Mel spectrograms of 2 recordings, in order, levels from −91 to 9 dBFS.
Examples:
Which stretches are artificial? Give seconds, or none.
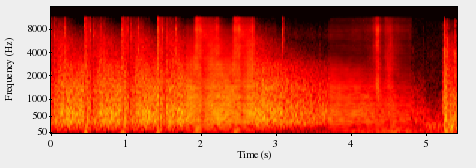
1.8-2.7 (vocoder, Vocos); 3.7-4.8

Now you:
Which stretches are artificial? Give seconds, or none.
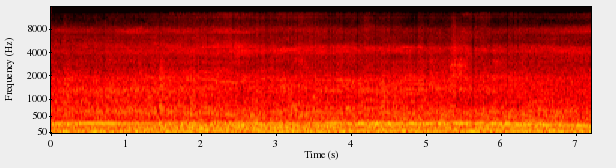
2.0-6.3 (codec, SNAC)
